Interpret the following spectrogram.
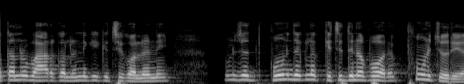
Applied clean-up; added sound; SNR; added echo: none; none; none; none.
